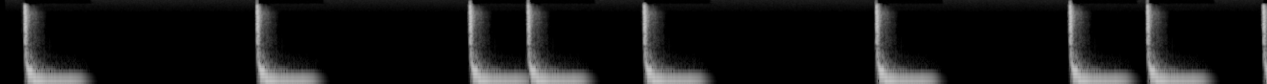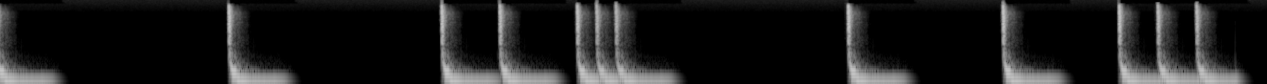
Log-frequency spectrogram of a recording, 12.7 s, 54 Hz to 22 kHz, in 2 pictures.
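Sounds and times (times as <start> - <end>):
future bass rhythm bass kick drum: 0.1 - 0.5, 1.3 - 1.6, 2.4 - 3.6, 4.4 - 4.7, 5.4 - 6.6, 7.5 - 7.8, 8.6 - 9.7, 10.6 - 12.6.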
